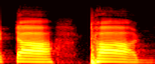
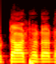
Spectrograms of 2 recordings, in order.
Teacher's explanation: मूर्धन्य व्यंजन कहते हैं मूर्धन्य व्यंजन की अगर बात किए तो आपके ट ठ ड आप देखते जीभ जाकर के मूर्धा से टच करती है तो टा ठ डाढ वाला पूरा वर्ग जो है मूर्धन्य आ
